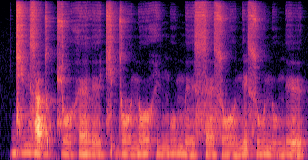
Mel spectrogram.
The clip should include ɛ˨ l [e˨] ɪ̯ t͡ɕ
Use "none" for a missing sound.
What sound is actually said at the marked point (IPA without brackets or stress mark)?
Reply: e˨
